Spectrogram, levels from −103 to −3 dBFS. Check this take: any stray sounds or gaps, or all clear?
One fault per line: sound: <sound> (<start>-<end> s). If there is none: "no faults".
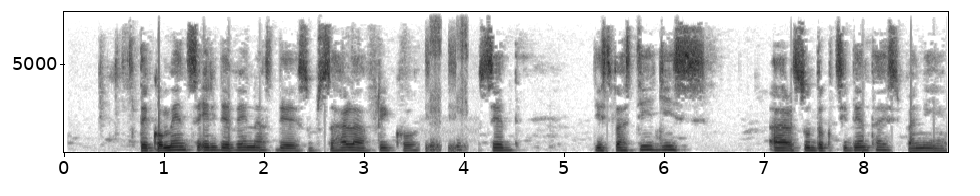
sound: laugh (3.6-4.1 s)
